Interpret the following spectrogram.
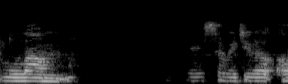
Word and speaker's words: lam: So it's spelled L-A-M, but it's pronounced lum.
